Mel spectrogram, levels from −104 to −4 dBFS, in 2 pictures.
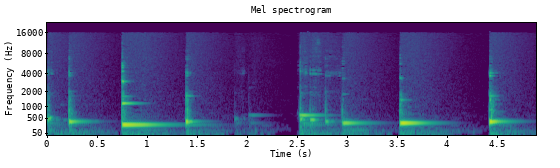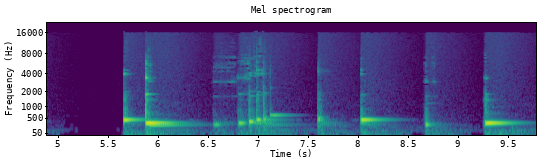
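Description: No technical faults can be heard at any point in the audio.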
